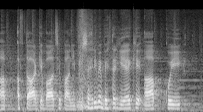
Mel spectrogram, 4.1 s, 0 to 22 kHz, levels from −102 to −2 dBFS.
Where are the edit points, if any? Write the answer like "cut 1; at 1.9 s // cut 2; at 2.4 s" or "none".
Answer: cut 1; at 1.6 s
